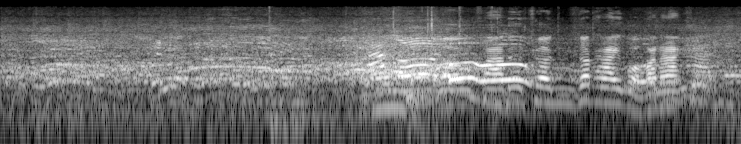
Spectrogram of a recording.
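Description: A large outdoor crowd chatters and cheers.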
